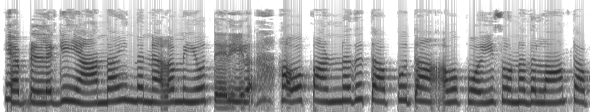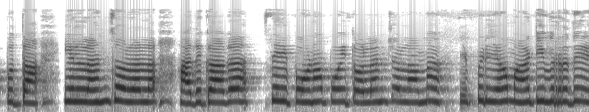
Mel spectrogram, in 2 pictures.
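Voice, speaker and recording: A woman putting on a grieving old mother for a cartoon, her voice very high and bright as she wails and complains. She sounds tearful and wronged throughout. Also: brisk. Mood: tearful, aggrieved. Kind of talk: animated cartoon voice acting.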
